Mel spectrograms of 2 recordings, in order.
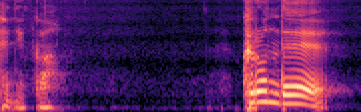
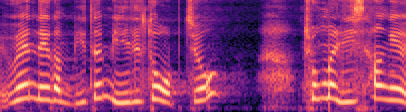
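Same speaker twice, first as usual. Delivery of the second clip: higher-pitched voice of a bewildered believer; 당황한 신자 흉내; 8 semitones higher than usual. Retold or imitated. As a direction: imitate someone puzzled at their own lack of faith. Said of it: "이런 소리를 해요". (의아해하는 높은 목소리로)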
